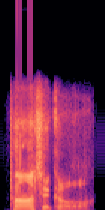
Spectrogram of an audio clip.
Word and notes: particle: British English

